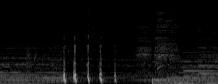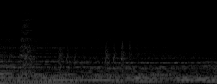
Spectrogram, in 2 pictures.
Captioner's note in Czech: temný smích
